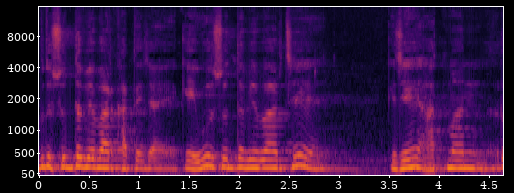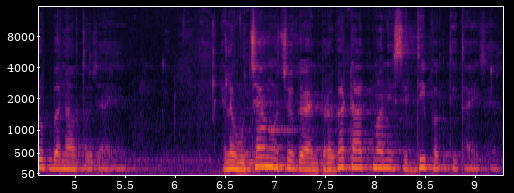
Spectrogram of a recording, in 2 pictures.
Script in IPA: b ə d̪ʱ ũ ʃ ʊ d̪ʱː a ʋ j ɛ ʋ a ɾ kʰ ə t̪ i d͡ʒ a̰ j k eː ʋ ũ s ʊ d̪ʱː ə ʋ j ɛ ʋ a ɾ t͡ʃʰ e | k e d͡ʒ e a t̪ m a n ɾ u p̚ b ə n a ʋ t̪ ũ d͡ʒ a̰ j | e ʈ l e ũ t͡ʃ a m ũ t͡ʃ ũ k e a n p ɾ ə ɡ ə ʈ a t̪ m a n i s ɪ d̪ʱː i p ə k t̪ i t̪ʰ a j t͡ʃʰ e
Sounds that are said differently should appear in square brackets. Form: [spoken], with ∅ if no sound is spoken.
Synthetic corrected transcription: b ə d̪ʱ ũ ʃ ʊ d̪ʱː [ə] ʋ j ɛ ʋ a ɾ kʰ [a] t̪ [e] d͡ʒ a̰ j k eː ʋ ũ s ʊ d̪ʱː ə ʋ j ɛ ʋ a ɾ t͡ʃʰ e | k e d͡ʒ e a t̪ m a n ɾ u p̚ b ə n a ʋ t̪ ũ d͡ʒ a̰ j | e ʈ l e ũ t͡ʃ a m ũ t͡ʃ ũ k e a n p ɾ ə ɡ ə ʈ a t̪ m a n i s ɪ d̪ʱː i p ə k t̪ i t̪ʰ a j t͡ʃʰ e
